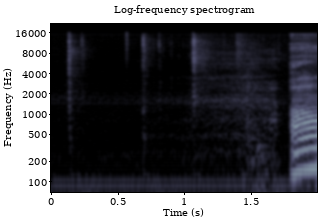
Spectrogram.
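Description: Several faint, irregular clicks of computer keys being pressed.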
